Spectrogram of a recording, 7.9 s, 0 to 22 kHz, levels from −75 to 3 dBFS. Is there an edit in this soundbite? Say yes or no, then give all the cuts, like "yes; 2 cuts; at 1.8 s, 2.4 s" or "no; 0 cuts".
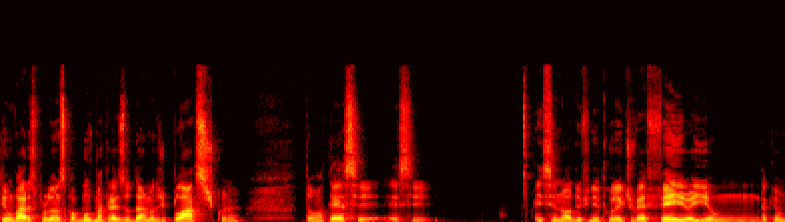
no; 0 cuts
